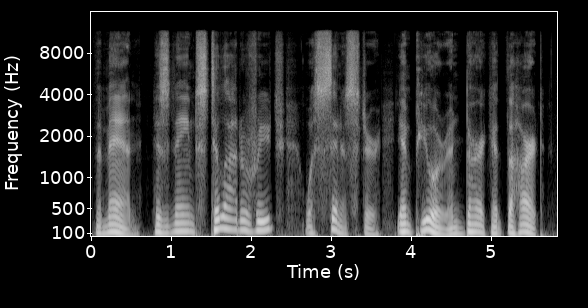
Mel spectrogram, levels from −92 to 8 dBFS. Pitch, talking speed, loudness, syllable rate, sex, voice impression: 115 Hz, 165 wpm, -18 LUFS, 4.0 syllables/s, male, masculine, middle-aged, slightly relaxed, soft, slightly fluent, slightly raspy, intellectual, calm, friendly, wild, kind, modest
